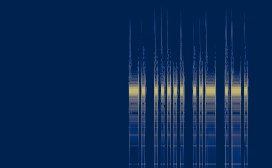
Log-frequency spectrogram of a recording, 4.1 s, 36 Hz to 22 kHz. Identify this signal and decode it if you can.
Morse code, heard as a keyed tone, about 25 wpm, 700 Hz. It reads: N5UR
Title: USA Call Signs - 4 Characters - 25wpm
